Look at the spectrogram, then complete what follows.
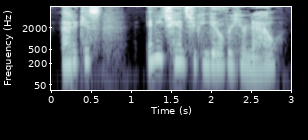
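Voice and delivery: high-pitched woman's voice, urgent request; female caller. Acted. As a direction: voice a woman phoning for help.

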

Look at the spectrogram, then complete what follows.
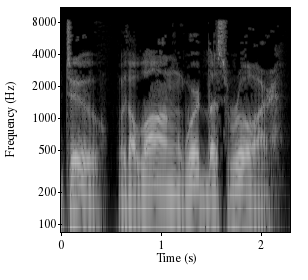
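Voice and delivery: usual speaking voice

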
